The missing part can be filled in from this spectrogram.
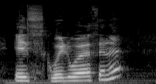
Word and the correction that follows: Squidward: Squidward. Yeah. – Squidward? – Squidward, yeah. You said it right. Him. I said it wrong.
